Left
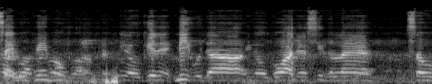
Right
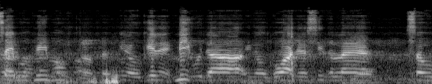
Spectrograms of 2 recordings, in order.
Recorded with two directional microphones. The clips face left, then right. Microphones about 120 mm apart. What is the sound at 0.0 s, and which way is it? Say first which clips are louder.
A man's voice: left 4 dB; centre (ahead or behind).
